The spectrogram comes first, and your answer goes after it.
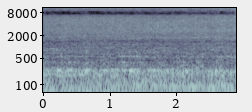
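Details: Idle right after replacing a weak fuel pump that wouldn't pass 3 psi with a new mechanical pump, metal line and frame-mounted fuel filter, now 6–7 psi with float level adjusted; smooth, even low rumble, no stumble or surging, steady fuel delivery.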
